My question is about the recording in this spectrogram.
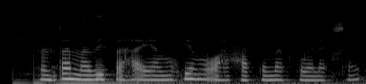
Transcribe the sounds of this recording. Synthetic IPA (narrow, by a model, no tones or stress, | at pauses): ʕʊnt̪ʰɐnːɐðiːfɐɦɐ̰jaːmʊhiːmʊ̰ʔɑ̰ɦaħaːfɪmaːd̪kʰɐwɑnaːɡsɐn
